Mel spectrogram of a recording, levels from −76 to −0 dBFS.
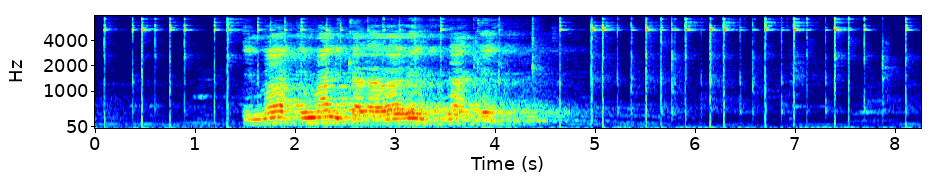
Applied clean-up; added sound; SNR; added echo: none; Bicycle bell; 10 dB; reverberation time 2.1 s.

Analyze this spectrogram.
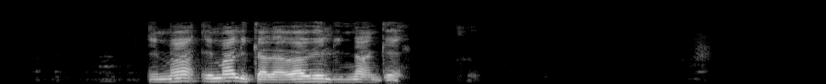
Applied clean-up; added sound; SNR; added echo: none; none; none; none.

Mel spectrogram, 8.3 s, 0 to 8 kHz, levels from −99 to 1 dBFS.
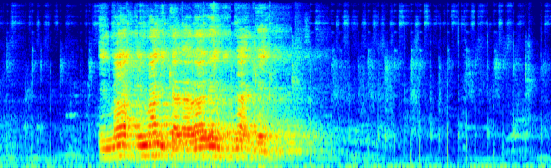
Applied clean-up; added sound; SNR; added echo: neural separator model SepFormer DNS4.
